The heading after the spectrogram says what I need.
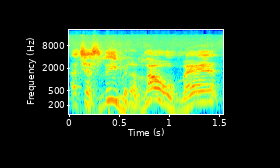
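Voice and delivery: normal talking voice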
